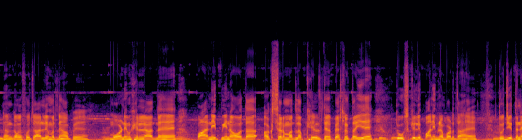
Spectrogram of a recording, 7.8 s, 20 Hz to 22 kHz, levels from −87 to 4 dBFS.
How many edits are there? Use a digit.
1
